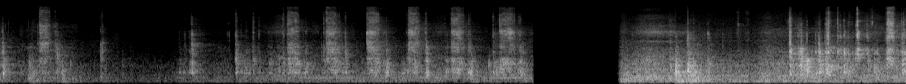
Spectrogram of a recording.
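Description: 10 mm socket ratchet clicking in rapid runs as the nuts and bolt holding the air filter elbow are done up. The sound drops out to dead silence for under a second about five and a half seconds in, then the ratcheting goes on.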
